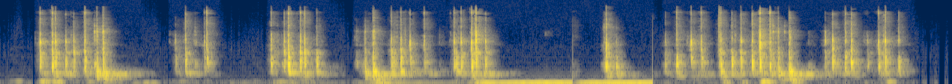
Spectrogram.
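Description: Two hands type continuously on a mechanical keyboard with plastic keycaps, fingertips tapping the keys in quick bursts. The clicks are bright and short, with a low steady hum under a stretch in the middle and brief pauses between bursts.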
